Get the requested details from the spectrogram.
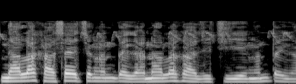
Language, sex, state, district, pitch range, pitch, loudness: Wancho, male, Arunachal Pradesh, Longding, 135-155 Hz, 150 Hz, -15 LUFS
